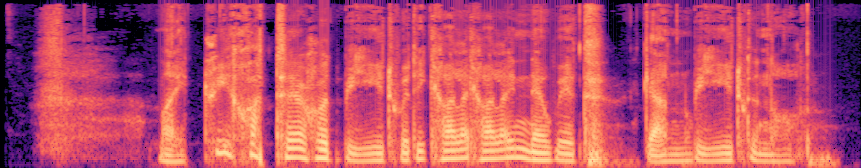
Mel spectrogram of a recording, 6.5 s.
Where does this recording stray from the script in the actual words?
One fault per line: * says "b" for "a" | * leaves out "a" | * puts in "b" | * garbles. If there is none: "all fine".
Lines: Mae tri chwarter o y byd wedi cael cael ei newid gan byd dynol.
all fine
